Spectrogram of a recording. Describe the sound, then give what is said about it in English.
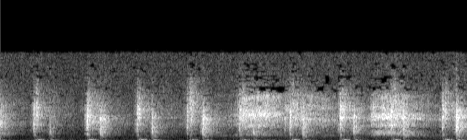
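A steady series of footsteps thumps down a flight of stairs, roughly two heavy steps per second with scuffing between them, fairly loud, with no voices. “Down these stairs”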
